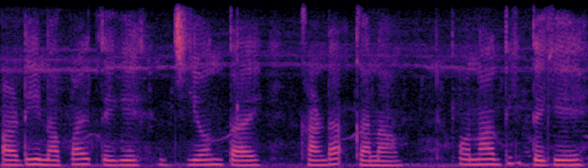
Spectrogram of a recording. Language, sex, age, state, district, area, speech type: Santali, female, 18-30, Jharkhand, Seraikela Kharsawan, rural, spontaneous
